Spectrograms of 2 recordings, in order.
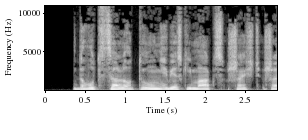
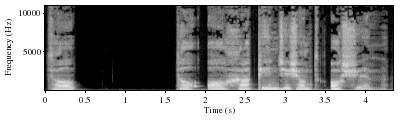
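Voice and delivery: stammered; 3 semitones lower, slower than usual. A narrator's reading. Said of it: "wydukał".

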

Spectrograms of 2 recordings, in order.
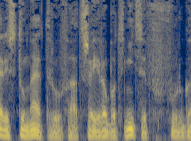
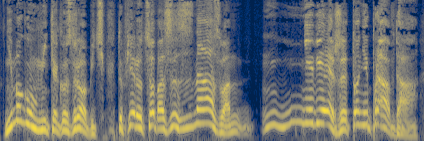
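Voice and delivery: high, furious, disbelieving outburst; loud, high-pitched raging denial; shouted; 8 dB louder than usual. A narrator's reading. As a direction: cry out in frantic protest. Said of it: "krzyknęła".

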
